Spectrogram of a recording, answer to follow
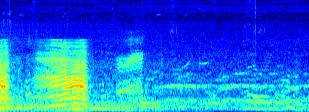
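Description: Gaur (Indian bison) lowing: two long moos in the first two seconds, the second about a second long and cut off abruptly, followed by quieter background sound.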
